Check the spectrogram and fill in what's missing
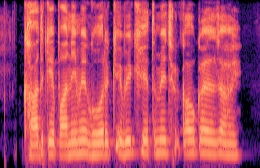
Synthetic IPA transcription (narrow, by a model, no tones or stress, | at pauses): kʰaːd̪kepaːnimẽɡʱoːɾkebʱikʰeːt̪mẽt͡ʃʰɐɽkaːwkɛld͡ʒaːeː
